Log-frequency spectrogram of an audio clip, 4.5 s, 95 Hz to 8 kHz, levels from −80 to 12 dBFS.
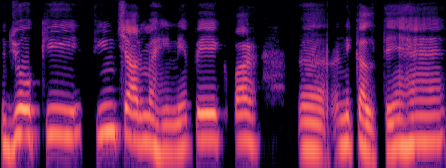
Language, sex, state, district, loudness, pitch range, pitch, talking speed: Hindi, male, Bihar, Muzaffarpur, -17 LUFS, 165-220 Hz, 190 Hz, 135 wpm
